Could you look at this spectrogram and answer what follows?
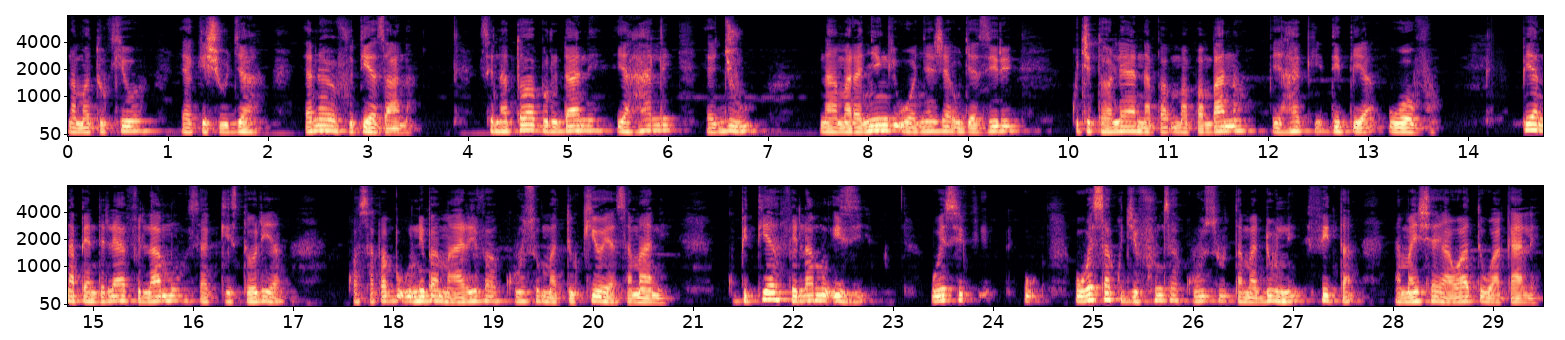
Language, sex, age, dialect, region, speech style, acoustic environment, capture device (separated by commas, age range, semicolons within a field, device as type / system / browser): Swahili, male, 25-34, Kenya - Mombasa, Kenya, happy; focused, silence, mobile / Linux / Chrome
